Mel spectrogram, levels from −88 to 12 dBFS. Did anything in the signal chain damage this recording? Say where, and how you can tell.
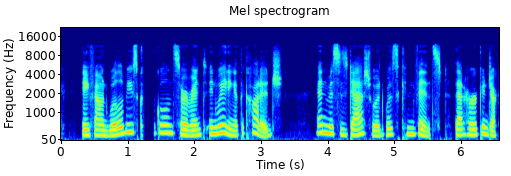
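Yes. From 1.21 to 1.41 s the sound stretches into a fading buzz, then goes silent for about 0.13 s before resuming with material missing. This is likely a long network dropout; unlike brief concealment, it decays to silence.

At 4.59 to 4.62 s there is a short concealed packet loss: a brief smear where the receiver filled about 10 ms of 20 ms of lost audio, blending back into the real audio.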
